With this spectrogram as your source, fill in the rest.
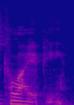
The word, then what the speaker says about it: calliope: okay oh i see okay so it is calliope and basically it's like the picture's giving you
